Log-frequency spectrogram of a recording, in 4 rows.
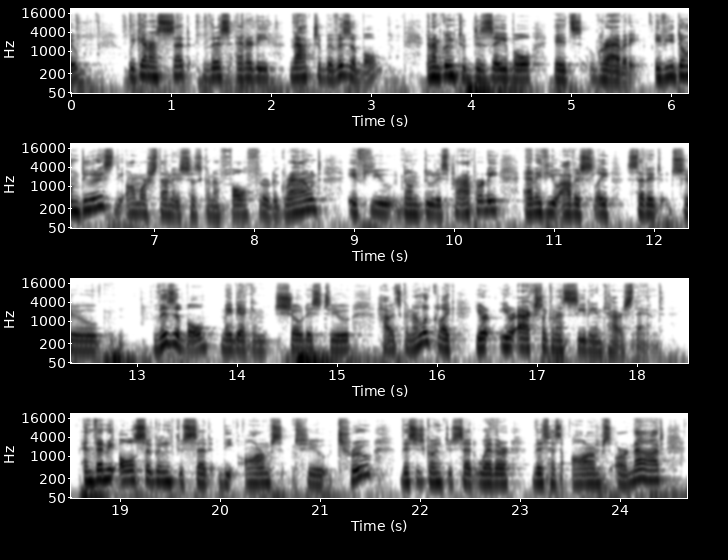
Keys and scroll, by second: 1.4 ctrl+space, 2.3 Return, 5.1 Tab, 18.4 ctrl+v, 20.3 ctrl+b.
